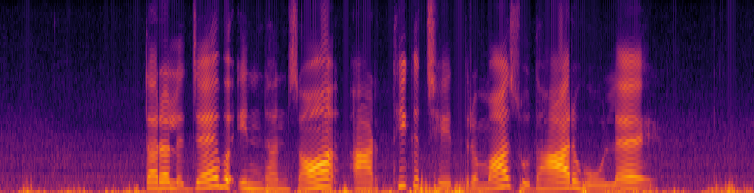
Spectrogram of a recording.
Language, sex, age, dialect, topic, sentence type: Maithili, female, 25-30, Angika, agriculture, statement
